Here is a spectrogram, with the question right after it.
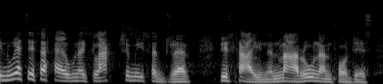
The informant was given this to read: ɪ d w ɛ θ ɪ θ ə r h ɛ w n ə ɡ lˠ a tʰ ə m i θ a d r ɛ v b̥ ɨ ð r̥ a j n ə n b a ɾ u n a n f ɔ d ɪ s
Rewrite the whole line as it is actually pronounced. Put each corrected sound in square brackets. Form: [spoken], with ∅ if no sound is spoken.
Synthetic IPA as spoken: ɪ [n] w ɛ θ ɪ θ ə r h ɛ w n ə ɡ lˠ a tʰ ə m i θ [ə] d r ɛ v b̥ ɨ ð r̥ a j n ə n [m] a ɾ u n a n f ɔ d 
